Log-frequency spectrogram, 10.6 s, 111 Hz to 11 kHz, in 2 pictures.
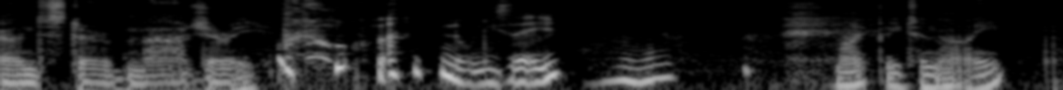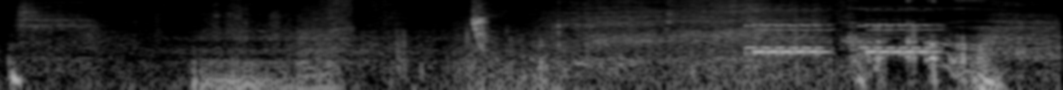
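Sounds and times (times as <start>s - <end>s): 
speech: 0.0s - 7.2s
soft rustling: 5.3s - 9.4s
telephone ringing at night in a home: 9.0s - 10.1s.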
